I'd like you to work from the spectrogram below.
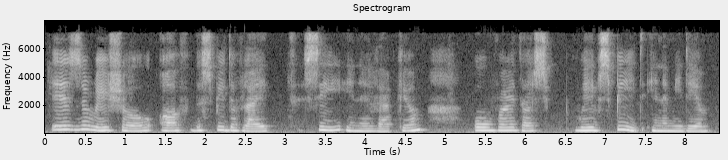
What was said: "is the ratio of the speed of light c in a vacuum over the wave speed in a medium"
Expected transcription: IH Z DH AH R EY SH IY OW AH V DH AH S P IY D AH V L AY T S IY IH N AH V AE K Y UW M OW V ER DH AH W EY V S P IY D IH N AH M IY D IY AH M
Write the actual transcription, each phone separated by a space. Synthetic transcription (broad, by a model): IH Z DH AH R EY SH OW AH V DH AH S P IY D AH V L AY T S IY IH N AH V AE K Y UW M OW V ER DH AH W EY V S P IY D IH N AH M IY D IY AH M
